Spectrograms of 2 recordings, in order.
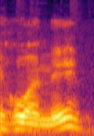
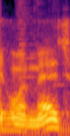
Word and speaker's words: Rouanet: Porque até onde eu pesquisei a lei Juanê ou Lei Juanet, não sei qual que é pronúncia, já que é uma palavra brasileira, né? É Juané. Rané. É ranê mesmo.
